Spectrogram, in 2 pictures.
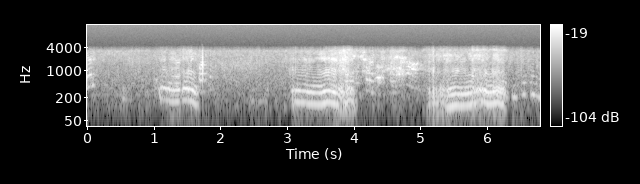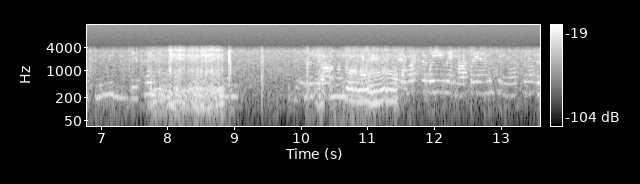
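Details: Snoring during sleep: rough, rumbling snores on breathing in, with a purring, gurgling quality, repeated about every two to three seconds.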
